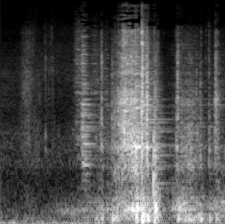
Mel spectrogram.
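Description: Black sheet-metal Starlink mounting bracket pieces being handled and shifted against each other, giving a scraping clatter about a second in that lasts under a second.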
